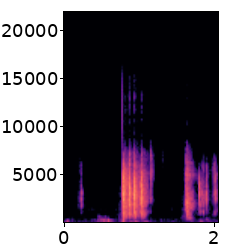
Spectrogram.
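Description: Typing on a computer keyboard: a quick run of keystrokes a little before the middle, then a few more near the end.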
